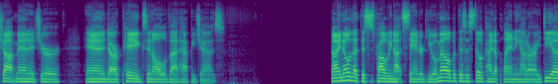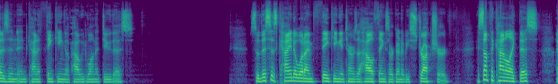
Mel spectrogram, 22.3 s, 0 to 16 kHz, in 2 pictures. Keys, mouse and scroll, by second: 0.0 click, 2.9 click, 5.0 click, 5.6 click, 7.1 click, 9.1 click, 9.8 middle click, 10.3 middle click, 11.1 click, 12.8 click, 14.8 click, 15.6 click, 17.4 click, 19.4 click, 20.2 click.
